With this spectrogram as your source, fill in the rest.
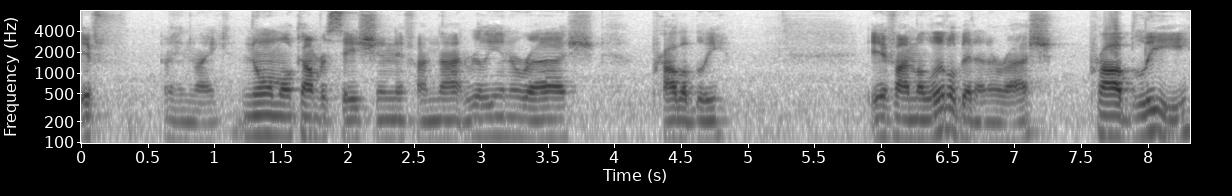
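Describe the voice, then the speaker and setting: A man with a Texas accent talks at a moderate pace, using ordinary pitch variation and long, frequent pauses. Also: fairly low pitch for a man. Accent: mild Texas. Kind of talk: accent tag video, casual talk to camera. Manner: casual, chatty.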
